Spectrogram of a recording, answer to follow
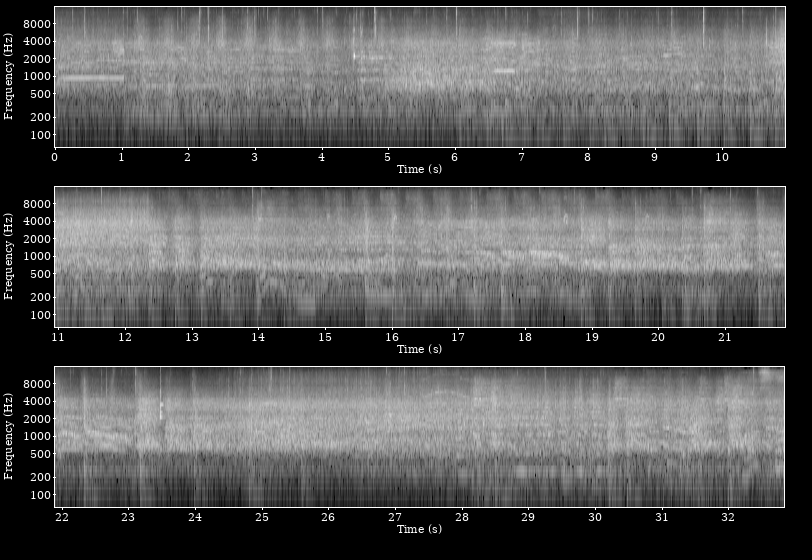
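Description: Stadium cheering section: a brass band playing with the crowd chanting and cheering. The sound grows louder a few seconds in and again around the middle. There is one sharp crack about four and a half seconds in.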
